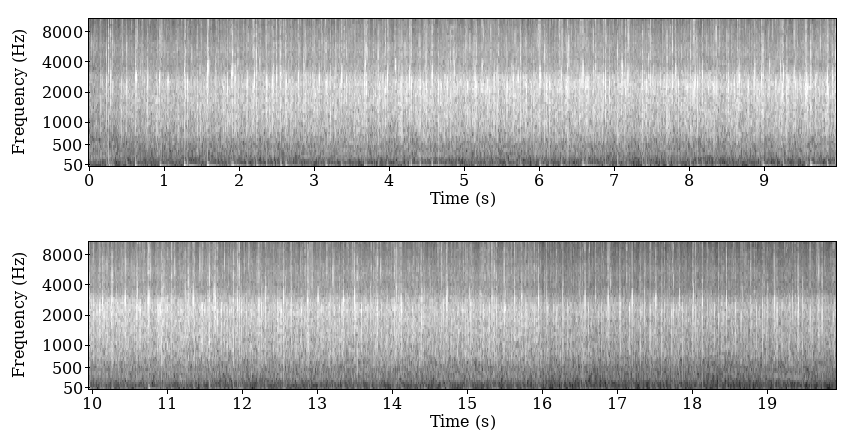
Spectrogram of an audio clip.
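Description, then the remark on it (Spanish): Loud, sustained applause from a large audience, asked to stand, for a choir fills the whole twenty seconds, a dense steady roar of clapping with no pauses and no voices standing out. “Con el permiso de los presentes y haciendo uso de vuestra confianza, os pido que os pongáis en pie y junto a mí dedicarle el más fuerte de los aplausos a este pedazo de coro, mi coro.”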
